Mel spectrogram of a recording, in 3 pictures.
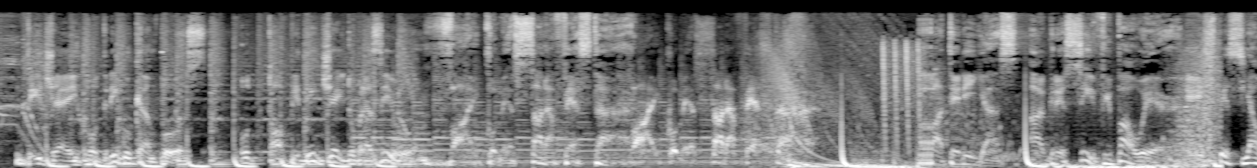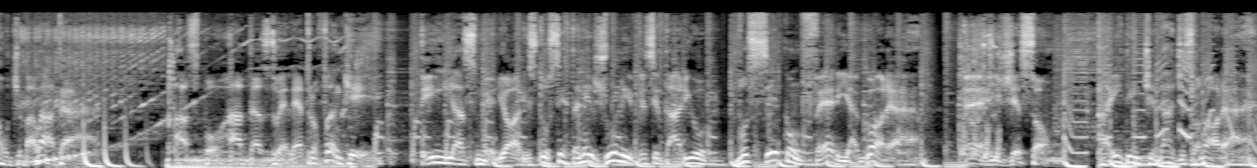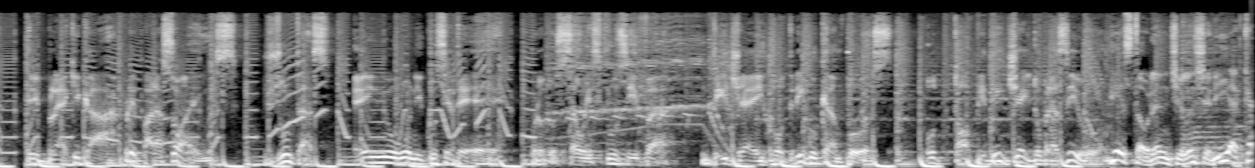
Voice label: locutor

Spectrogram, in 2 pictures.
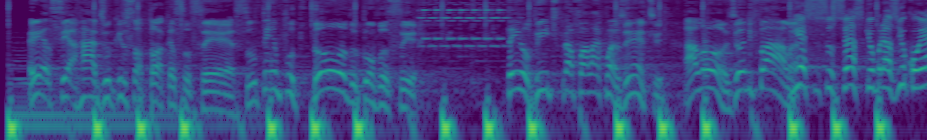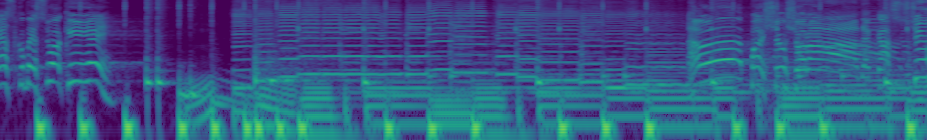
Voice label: locutor

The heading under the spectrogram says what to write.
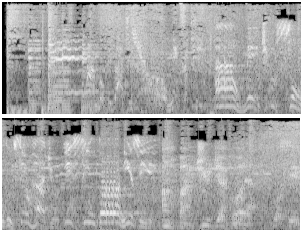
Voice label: entrada voz de autoridade vinheta portug

